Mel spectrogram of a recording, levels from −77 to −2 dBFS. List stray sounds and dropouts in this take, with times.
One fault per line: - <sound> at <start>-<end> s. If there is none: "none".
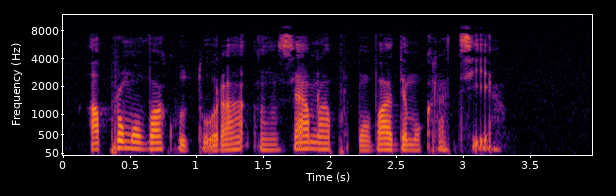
- dropout at 2.1-2.2 s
